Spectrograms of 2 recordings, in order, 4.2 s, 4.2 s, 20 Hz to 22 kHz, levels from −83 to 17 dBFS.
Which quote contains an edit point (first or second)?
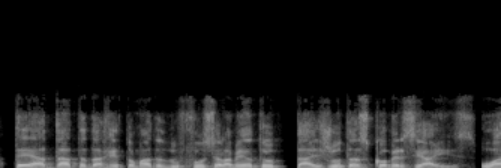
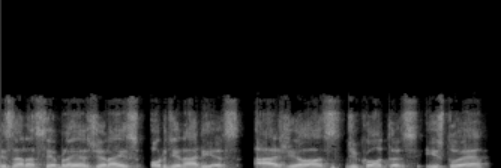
second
